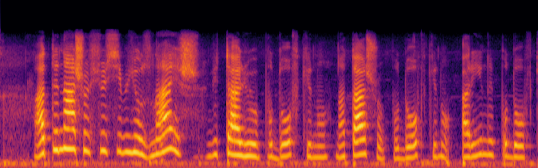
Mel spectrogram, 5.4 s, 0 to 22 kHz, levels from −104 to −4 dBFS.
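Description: From start to finish the speech runs fast and high, the signature of a wrong sample rate. Audio captured at 32 kHz is being played at 44.1 kHz with no conversion, so everything moves about 1.38 times too quickly and pitch rises by roughly five and a half semitones. Voices sound chipmunk-like and rushed. On a spectrogram, harmonics and formants sit uniformly higher and events are compressed in time; the waveform shows shortened syllables.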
